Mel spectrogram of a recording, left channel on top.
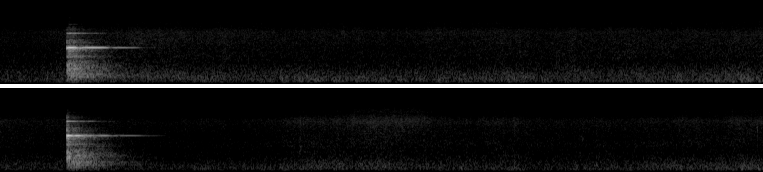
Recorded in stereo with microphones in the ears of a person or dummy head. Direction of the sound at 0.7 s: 30° right (ahead or behind).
